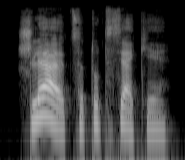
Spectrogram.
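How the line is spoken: Woman grumbling. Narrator (Russian): буркнула женщина

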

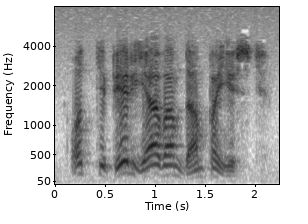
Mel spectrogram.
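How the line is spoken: Plain. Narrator (Russian): сказал

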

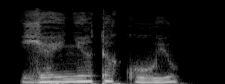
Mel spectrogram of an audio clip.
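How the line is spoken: Quiet reply. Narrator (Russian): ответила тихо она

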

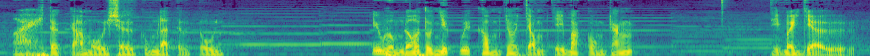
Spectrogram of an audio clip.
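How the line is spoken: Sighing speech. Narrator (Vietnamese): Ông Vũ cũng cúi đầu thở dài

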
